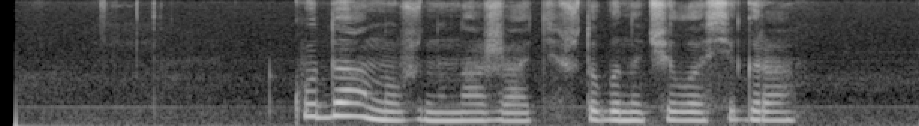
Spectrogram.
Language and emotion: Russian, sad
